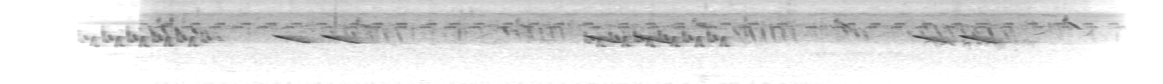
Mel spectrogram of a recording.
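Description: Birdsong over an even, high pulsing chirp: pairs of down-sliding whistled notes come about every three seconds. It fades in about a second in and cuts off suddenly near the end.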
